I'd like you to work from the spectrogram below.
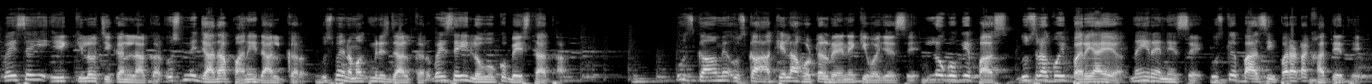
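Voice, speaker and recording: A man's voice: mid-range voice, sing-song, normal speed, fairly bright tone, faint music behind. A man telling a scripted folk-style moral story as narrator.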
